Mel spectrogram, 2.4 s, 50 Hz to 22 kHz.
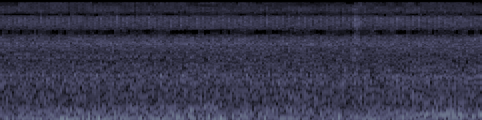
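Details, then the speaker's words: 2013 Audi at city auction, started right up with no jump, moved forward and backward in gear; quiet smooth low rumble, steady even beat, no rattles or knocks; sounds pretty good, healthy idle. "Started right up, no jump needed. Put it in gear, move it forward and backward. Sounds pretty good, very quiet."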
